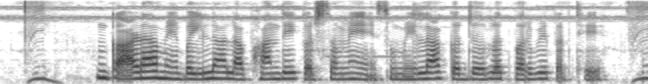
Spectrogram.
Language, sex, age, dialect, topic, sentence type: Chhattisgarhi, female, 18-24, Northern/Bhandar, agriculture, statement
